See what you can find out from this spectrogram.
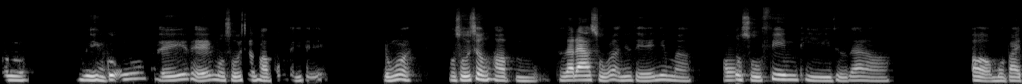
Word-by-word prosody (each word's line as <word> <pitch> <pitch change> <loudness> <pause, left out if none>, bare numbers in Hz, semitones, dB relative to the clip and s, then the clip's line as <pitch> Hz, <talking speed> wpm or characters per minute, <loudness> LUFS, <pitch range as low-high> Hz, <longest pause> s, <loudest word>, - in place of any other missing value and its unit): Ừ. 195 -1 0 0.5
Mình 200 -3 +4
cũng 235 +6 +1 0.2
thấy 185 +2 +2
như 225 +3 +3
thế, 180 -4 +1
một 210 -3 0
số 185 0 0
trường 200 -1 -5
hợp 175 -3 +1
cũng 205 - -18
thấy 170 - -6
thế. 345 - -10 0.6
Đúng 180 +2 +1
rồi. 225 -2 +3 0.4
Một 190 - -2
số 190 0 +5
trường 215 +1 +4
hợp 185 -3 0
ừm, 165 -2 -4 0.2
thực 185 - -6
ra 190 - +6
đa 205 0 +8
số 195 -3 -2
là 220 - -1
như 185 0 -1
thế, 170 -2 -2
nhưng 210 -1 0
mà 170 -3 -5 0.3
có 190 0 -3
một 220 - +3
số 185 -5 0
phim 215 +3 +2
thì 175 -6 -1
thực 165 -2 -3
ra 185 +1 -2
là 165 -2 -7 0.8
ở 175 -5 +2
một 170 +1 -2
vài 175 -2 +1
190 Hz, 235 wpm, -20 LUFS, 175-210 Hz, 0.8 s, đa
